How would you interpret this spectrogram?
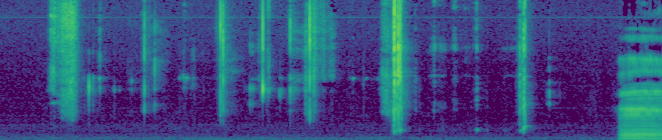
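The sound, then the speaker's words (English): A jar of Rochetta Brio Blue being cracked open: a scattered run of sharp, crisp clicks and crackles at an irregular pace, fairly quiet, before a voice starts speaking at the very end. “Not a fun open pretty sound.”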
